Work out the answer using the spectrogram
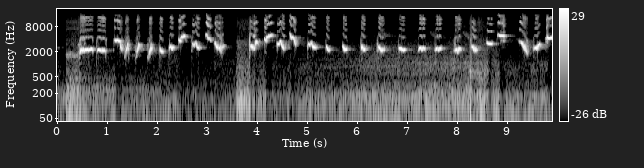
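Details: Song of a household greater green leafbird, used to get stalled birds singing. It is an energetic, nearly continuous stream of sharp whistles and chirps shifting up and down, broken by one brief noisy pause.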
